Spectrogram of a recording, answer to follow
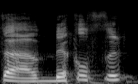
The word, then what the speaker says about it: Mikkelsen: But you had stuff like Mads Mikkelsen, Norman Reedus. They're huge actors. I don't know if their performance. It's pronounced Mikkelsen.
